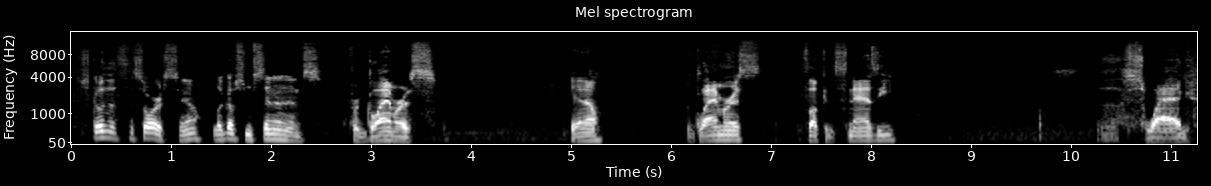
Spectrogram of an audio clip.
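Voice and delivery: normal talking voice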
